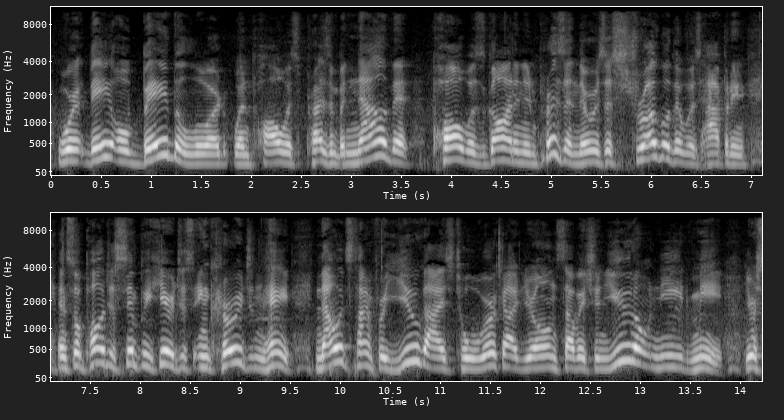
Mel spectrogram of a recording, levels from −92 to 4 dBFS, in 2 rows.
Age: 30-49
